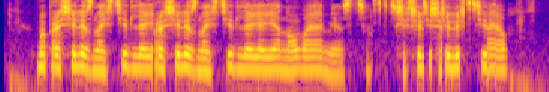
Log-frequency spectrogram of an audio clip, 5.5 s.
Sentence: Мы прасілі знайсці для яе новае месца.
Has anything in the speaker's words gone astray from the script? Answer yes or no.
yes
